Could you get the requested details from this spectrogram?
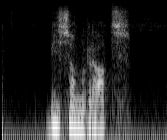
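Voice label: "bisamrat", Dutch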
